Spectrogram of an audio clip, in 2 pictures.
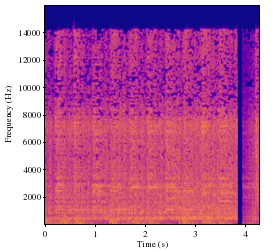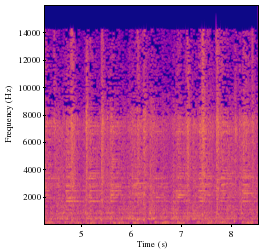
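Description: Massed Maharashtrian dhols, steel-shelled rope-tensioned barrel drums, beaten in a loud, fast, dense, unbroken rhythm. The sound cuts out abruptly for an instant just before four seconds in, then the drumming carries on.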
